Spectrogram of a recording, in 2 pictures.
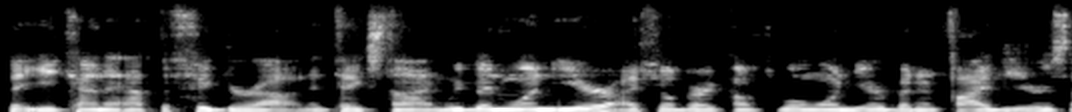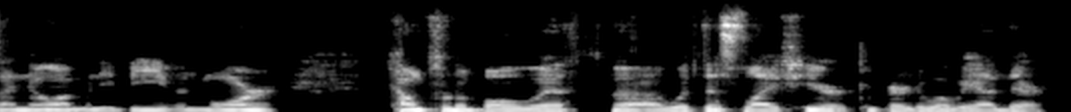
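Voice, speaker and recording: An American man talking as a guest in a casual interview, easygoing and quick to laugh, often restarting his sentences. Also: lowish voice, level tone, a little mellow, highs cut off. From United States.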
